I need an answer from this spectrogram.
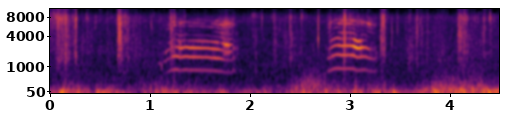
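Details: Stray kittens soaked by rain as a typhoon approaches, crying out: two drawn-out, harmonic-rich meows roughly a second and a half apart, each holding a fairly level pitch, over a steady low rumble of rain and wind.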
